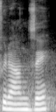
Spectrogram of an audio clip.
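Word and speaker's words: Firenze: সো আমরা বলি ফ্লোরেন্স ইংলিশে, বাট ওরা বলে ফিরানজে। সো আমরা বলি ভেনিস, ওরা বলে ভেনেজিয়া ইটালিয়ান ভাষায়।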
